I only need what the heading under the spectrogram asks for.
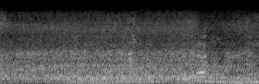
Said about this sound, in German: Ich weiß nicht, ob ihr das hören könnt, aber das ist ein Motorengeräusch. Ich halte mal kurz raus.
